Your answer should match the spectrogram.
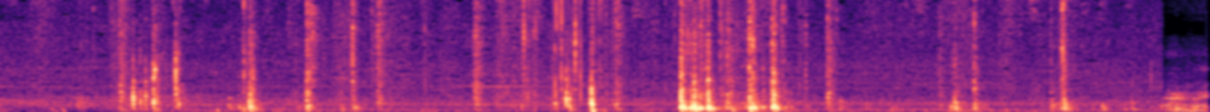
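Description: Plastic-wrapped snack packs crinkling and clicking as they are handled and packed into a plastic storage bin: a run of irregular rustles and light knocks, busiest about three and a half seconds in.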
